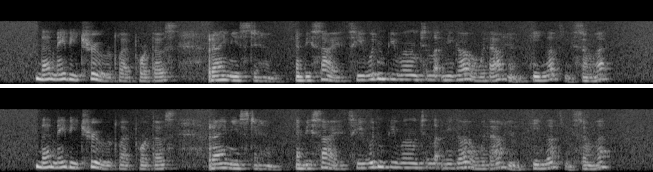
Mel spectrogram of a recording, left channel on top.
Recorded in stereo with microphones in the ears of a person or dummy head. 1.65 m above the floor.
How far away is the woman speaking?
About 2.0 m.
